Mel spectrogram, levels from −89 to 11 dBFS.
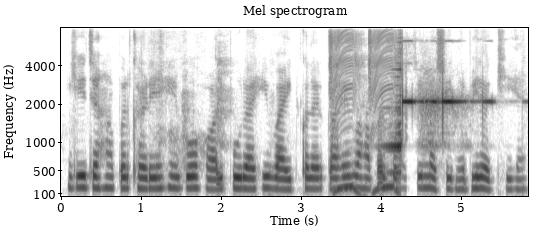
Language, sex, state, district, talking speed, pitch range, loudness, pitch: Hindi, female, Madhya Pradesh, Dhar, 215 wpm, 185-200 Hz, -15 LUFS, 190 Hz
